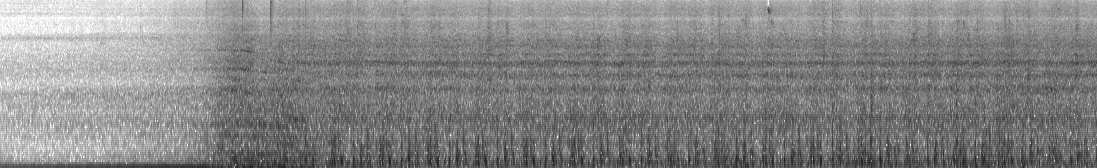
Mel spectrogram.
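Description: Diesel freight locomotive approaching with a low engine rumble that swells, then passing close about three and a half seconds in. A long string of box wagons follows, rolling past with rhythmic wheel clatter and a high steady ringing from the wheels and rails.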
